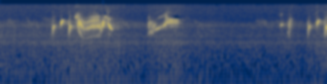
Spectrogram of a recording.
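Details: Wild European goldfinch in song: a rich burst of tumbling, slurred twittering notes, a shorter swooping phrase, then after a pause a few clipped high chirps.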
